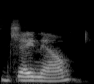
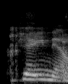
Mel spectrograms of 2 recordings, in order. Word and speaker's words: Janelle: It's Janelle. Janelle. It's pronounced Beautiful Janelle. name. Yeah, emphasis on the J, or you can call me.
